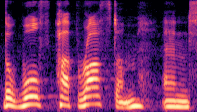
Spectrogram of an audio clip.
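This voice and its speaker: An actress playing a composed, grave woman in a video game, recounting knightly lore in a deliberate, projected, theatrical delivery. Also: fairly low pitch. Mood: grave, storytelling. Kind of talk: scripted video game dialogue.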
